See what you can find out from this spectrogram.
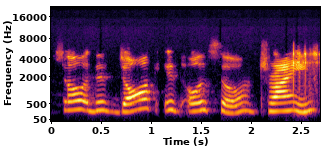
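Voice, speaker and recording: A woman's voice: high voice, steady tone. Woman teaching over a dull video call. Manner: halting, with many fillers and restarts. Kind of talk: online class teaching.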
